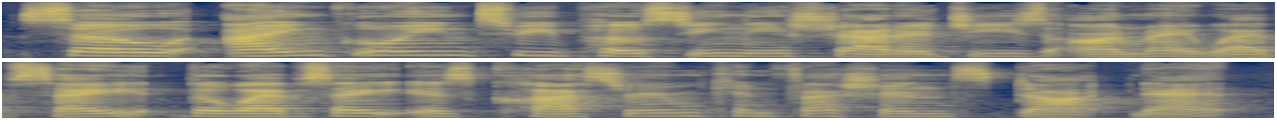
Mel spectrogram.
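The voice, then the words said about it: Stuffy, congested voice. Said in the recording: “Sorry for my voice today. I'm like getting stuffy ... taking a toll on my sinuses”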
